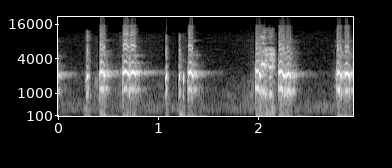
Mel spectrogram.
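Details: Rail call prepared as a trapping lure, made of sharp clipped notes with a steady, level tone drawn out between them, followed after a pause by louder, rougher nasal bursts.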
